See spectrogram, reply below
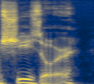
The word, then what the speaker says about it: Xizor: Lucy Wilson came up with the name Shizor, using the Portuguese pronunciation for X, pronounced sh, in his name,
